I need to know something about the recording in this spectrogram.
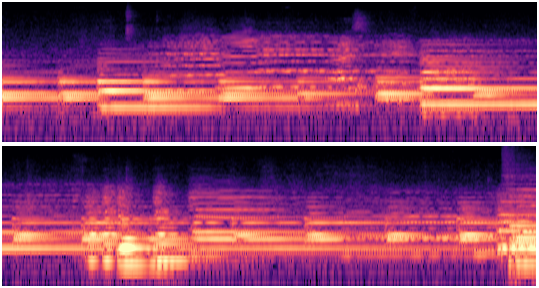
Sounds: music, opera, musical instrument, classical music, cello

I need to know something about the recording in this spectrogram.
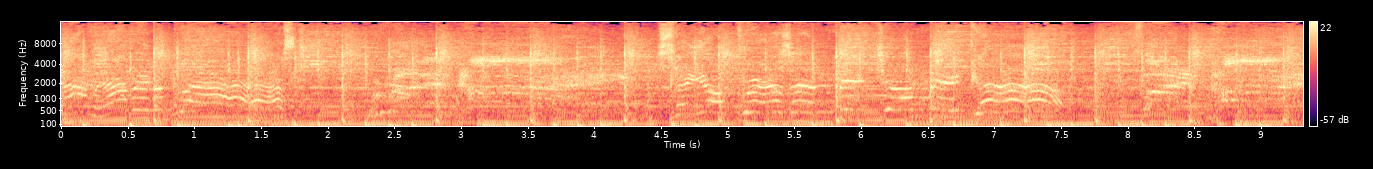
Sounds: music

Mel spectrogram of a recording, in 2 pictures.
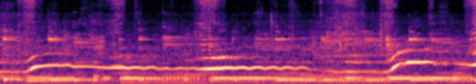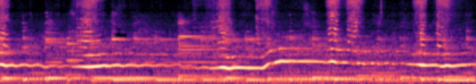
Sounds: music, musical instrument

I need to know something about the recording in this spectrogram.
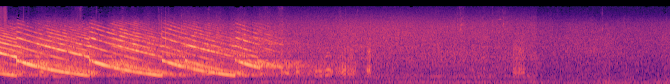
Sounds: speech

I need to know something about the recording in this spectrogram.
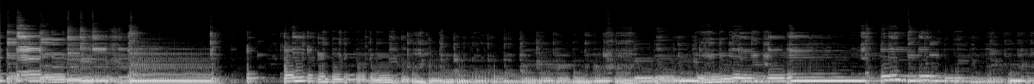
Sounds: bass guitar, guitar, music, musical instrument, plucked string instrument

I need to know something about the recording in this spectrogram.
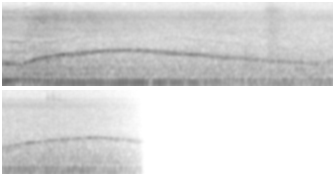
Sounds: fire engine

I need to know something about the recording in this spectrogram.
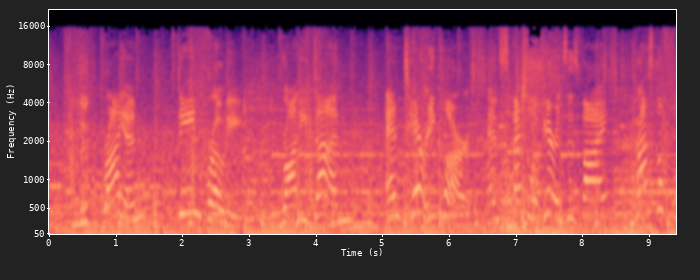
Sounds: music, speech, background music

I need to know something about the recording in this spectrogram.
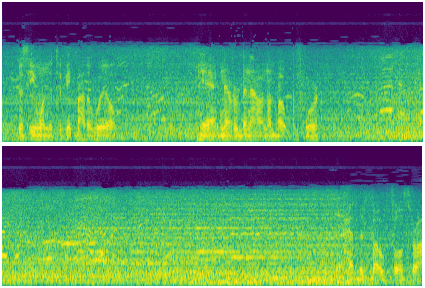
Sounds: speech, vehicle, music

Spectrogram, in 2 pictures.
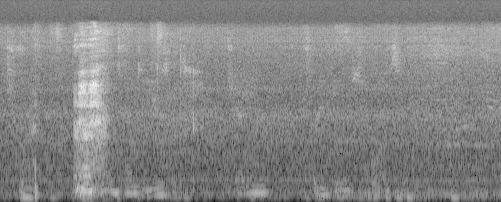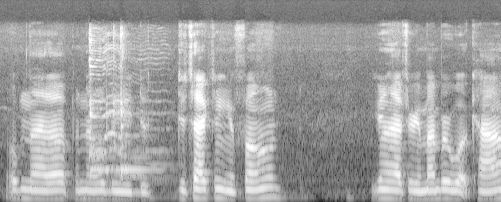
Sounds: speech

